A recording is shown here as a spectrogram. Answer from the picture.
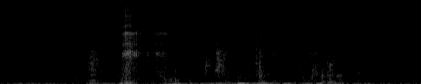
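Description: Lid of a WeCreat Vista laser engraver being lowered and shut: a string of clicks and knocks, the loudest about a second in.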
